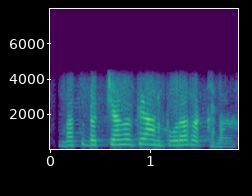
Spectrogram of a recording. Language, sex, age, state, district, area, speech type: Punjabi, female, 60+, Punjab, Barnala, rural, conversation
